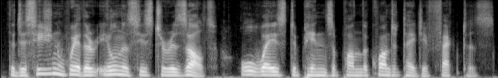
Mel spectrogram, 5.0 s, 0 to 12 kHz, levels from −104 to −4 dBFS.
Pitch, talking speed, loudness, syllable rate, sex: 145 Hz, 155 wpm, -20 LUFS, 5.7 syllables/s, male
